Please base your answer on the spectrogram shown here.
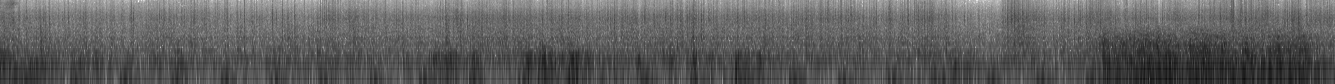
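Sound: thunderstorm with heavy rain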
